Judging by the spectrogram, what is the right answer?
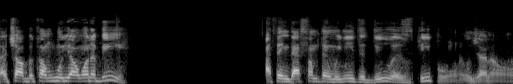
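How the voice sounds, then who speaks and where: Over a quiet background, a man at medium pitch talks very fast with vocal fry, very wide pitch swings, and long, frequent pauses. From Jamaica, moved to US around age six. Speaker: father sharing his parenting story. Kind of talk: casual podcast interview. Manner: casual, repetitive with frequent bro and false starts.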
